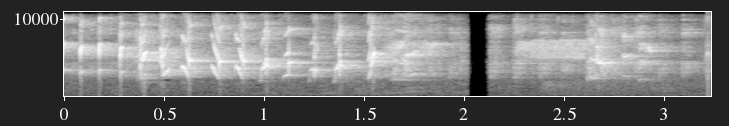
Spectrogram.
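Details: Male lovebird in breeding mood, recorded to train other males: dense, rapid shrill chattering with sharp ticks, a brief silent break, then a renewed high, rasping chatter.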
